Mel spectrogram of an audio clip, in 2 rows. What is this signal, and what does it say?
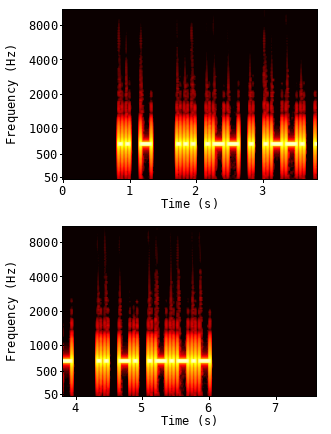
Morse code, heard as a keyed tone, about 22 wpm, 700 Hz. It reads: IT SWEPT IN.
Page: morse-code-ninja-practice-22wpm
